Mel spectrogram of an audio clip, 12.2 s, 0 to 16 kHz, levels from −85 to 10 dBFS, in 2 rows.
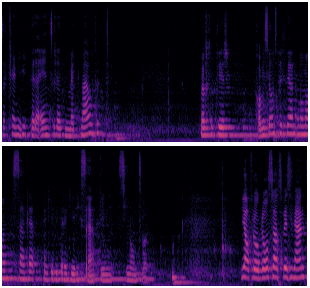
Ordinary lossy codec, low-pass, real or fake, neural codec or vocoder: MP3, 96 kbps; 14.4 kHz; fake; autoencoder, 48 kHz, 32 numbers a frame, DAC-VAE, trained on Japanese speech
